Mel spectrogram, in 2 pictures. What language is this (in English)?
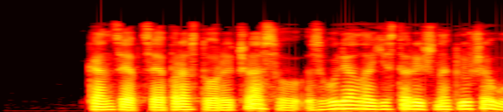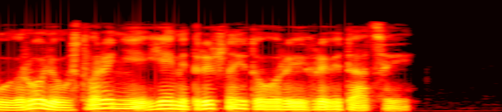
Belarusian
